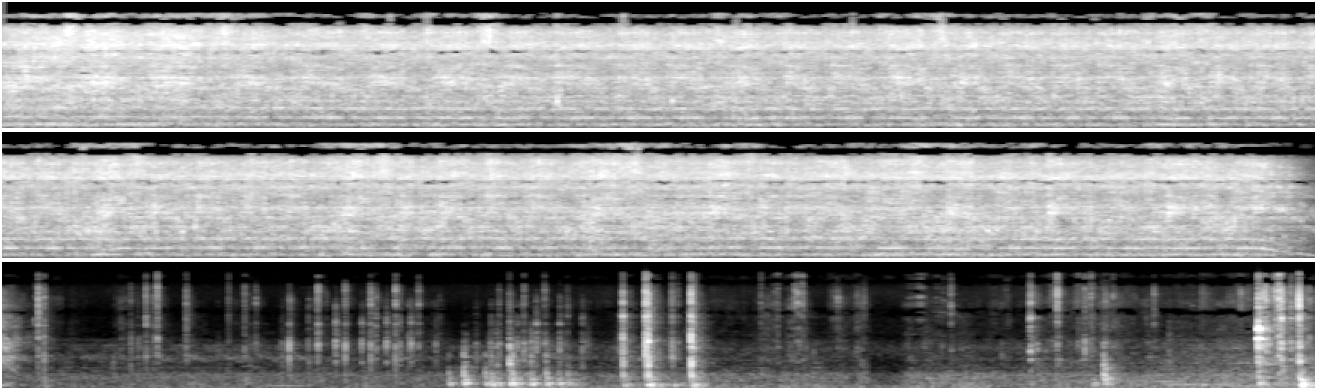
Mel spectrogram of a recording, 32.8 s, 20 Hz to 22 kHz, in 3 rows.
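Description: Handheld electric stick blender running steadily as it whips thick body butter in a plastic bowl, switched off suddenly about 22 seconds in. A few faint knocks and clicks follow.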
